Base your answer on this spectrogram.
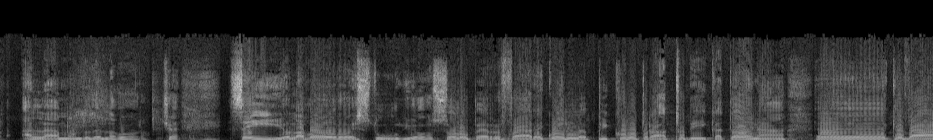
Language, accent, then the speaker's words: Italian; Santa Severina, Calabria, Italy; Cioè io a Santa Severina, il mio paese, non è che veda più di 500 persone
